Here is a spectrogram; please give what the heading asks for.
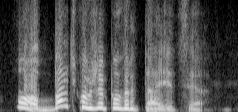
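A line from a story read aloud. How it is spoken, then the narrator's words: Sudden exclamation. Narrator (Ukrainian): раптом вигукнула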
